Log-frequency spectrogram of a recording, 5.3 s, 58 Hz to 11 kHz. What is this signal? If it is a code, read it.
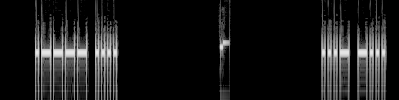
Morse code, heard as a keyed tone, about 30 wpm, 700 Hz. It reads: 1 H V B
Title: Two Challenging Letter-Number Combinations 30wpm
